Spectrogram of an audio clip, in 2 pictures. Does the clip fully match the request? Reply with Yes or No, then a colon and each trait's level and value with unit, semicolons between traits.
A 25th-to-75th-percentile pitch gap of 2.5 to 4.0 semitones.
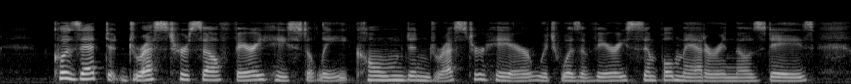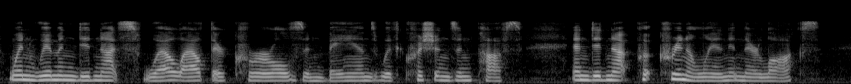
Yes: average, 2.8 semitones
